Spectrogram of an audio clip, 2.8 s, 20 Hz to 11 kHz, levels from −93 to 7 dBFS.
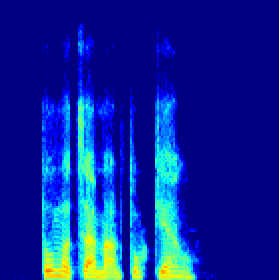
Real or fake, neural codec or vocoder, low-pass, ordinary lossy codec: fake; codec, 16 kHz, 0.5 kbps, FunCodec, trained on LibriTTS, 25 frames a second; 7.2 kHz; Opus, 24 kbps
